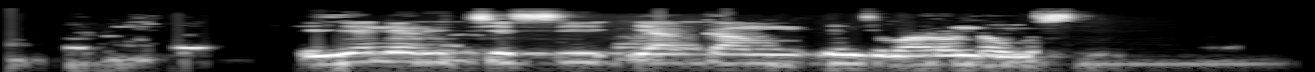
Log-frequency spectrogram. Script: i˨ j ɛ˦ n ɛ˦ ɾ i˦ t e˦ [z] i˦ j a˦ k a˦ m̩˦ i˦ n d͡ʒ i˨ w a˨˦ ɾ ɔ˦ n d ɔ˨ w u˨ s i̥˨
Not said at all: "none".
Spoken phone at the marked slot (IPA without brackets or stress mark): s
